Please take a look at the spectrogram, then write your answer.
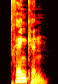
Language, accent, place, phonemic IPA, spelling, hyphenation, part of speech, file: German, Germany, Berlin, /ˈtʁɛŋkən/, tränken, trän‧ken, verb, De-tränken.ogg
- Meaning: 1. to water (provide animals with water) 2. to give (a person) drink 3. to soak, drench, saturate (something absorbent in a liquid) 4. first/third-person plural subjunctive II of trinken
